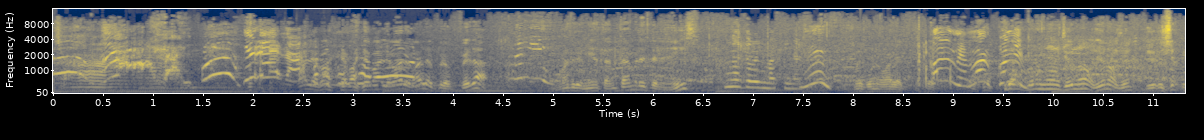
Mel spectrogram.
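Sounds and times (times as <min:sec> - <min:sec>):
woman shrieking excitedly: 0:00.0 - 0:02.6
laughter: 0:00.5 - 0:03.9, 0:09.5 - 0:11.3
speech: 0:02.9 - 0:04.5, 0:05.1 - 0:11.3.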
